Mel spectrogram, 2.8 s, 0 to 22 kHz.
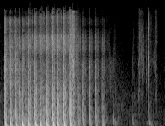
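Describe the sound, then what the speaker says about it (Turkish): Rapid burst of M4 rifle fire in a video game, about a dozen close, loud shots in quick succession, then a short pause and a few fainter trailing shots. "Bana biri M4 de sıkıyor."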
